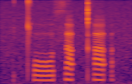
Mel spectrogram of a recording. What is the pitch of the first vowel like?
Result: low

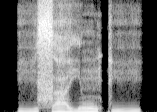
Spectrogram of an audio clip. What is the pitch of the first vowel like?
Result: low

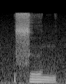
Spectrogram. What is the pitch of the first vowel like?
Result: low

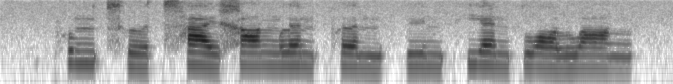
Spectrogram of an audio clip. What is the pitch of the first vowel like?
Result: high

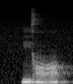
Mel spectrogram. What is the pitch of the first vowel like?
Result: low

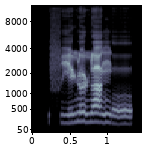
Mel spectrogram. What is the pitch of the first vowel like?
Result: rising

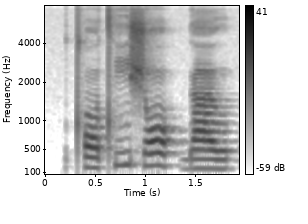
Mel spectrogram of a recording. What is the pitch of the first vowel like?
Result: low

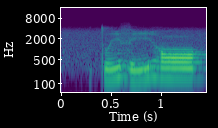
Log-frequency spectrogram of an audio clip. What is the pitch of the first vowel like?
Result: rising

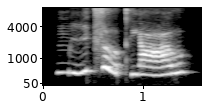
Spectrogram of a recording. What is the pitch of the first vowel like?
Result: rising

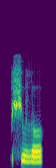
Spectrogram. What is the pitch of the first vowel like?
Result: low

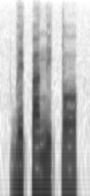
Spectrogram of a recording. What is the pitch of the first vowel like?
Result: high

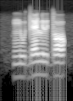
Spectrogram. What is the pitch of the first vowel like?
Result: low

